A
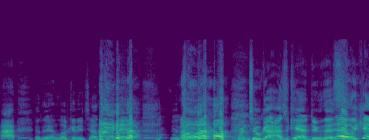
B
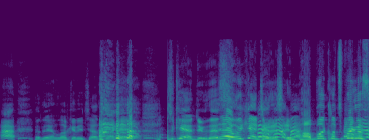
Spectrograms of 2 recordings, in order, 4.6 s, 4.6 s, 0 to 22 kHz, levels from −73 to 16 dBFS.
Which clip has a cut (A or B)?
B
